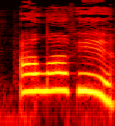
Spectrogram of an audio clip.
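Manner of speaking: very high-pitched put-on Australian accent. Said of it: "You said that in an Australian accent".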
